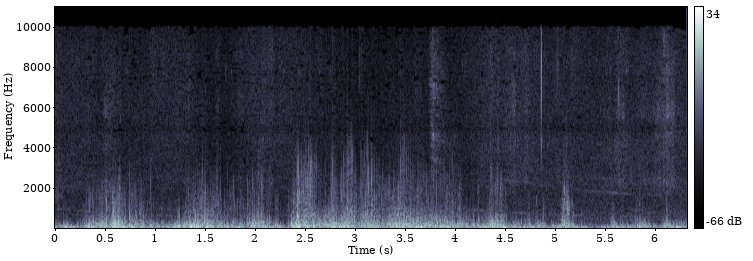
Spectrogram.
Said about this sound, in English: And hoping that you're not getting too much wind. I've got my case on my iPhone flapping backwards and forwards, trying to protect me from the wind.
